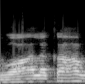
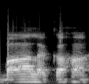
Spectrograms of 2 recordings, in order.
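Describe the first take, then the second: First: The word begins with a w sound. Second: The word begins with a b sound. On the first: The speaker calls it wrong. "এটা ওয়া লাকাহা বলবেন না" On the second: The speaker calls it right. "বলবেন যে বা লাকাহা। এটা ব, বর্গীয় ব যেরকম হয়।"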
